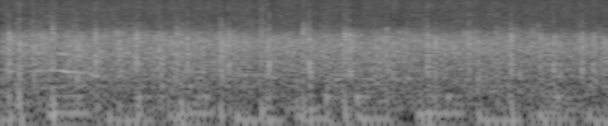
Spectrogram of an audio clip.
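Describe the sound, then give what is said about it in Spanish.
An audience claps for an actor and comedian, steadily and densely for about four seconds, a bright, continuous wash of many hands at an even loudness with no voices on top. “Un aplauso para él.”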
